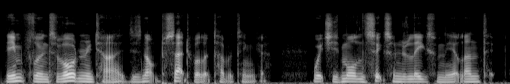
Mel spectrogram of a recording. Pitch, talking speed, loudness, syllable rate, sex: 125 Hz, 235 wpm, -20 LUFS, 8.0 syllables/s, male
